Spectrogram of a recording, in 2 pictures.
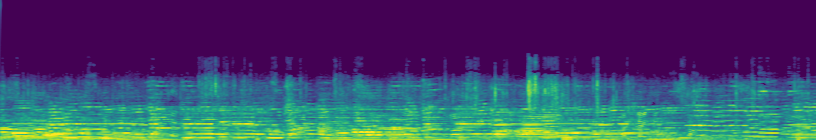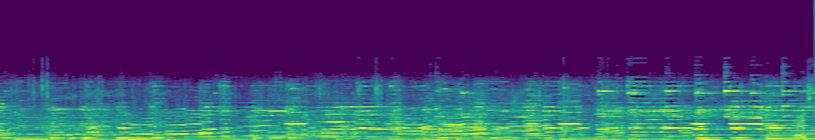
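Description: Hand-turned jingle bell music plays steadily for the whole stretch, a bright, busy tune of layered sustained notes with an even, mechanical pulse and no voices over it.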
